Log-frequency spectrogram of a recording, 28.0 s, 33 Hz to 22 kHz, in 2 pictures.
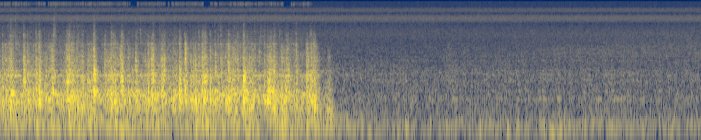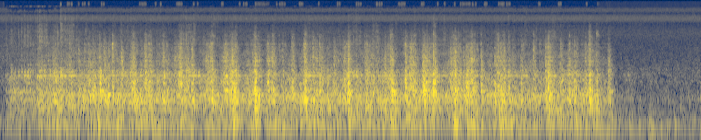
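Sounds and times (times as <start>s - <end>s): washing machine motor hum: 0.0s - 6.3s, 14.2s - 26.2s
laundry tumbling in washing machine: 0.0s - 6.7s, 14.2s - 26.4s.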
